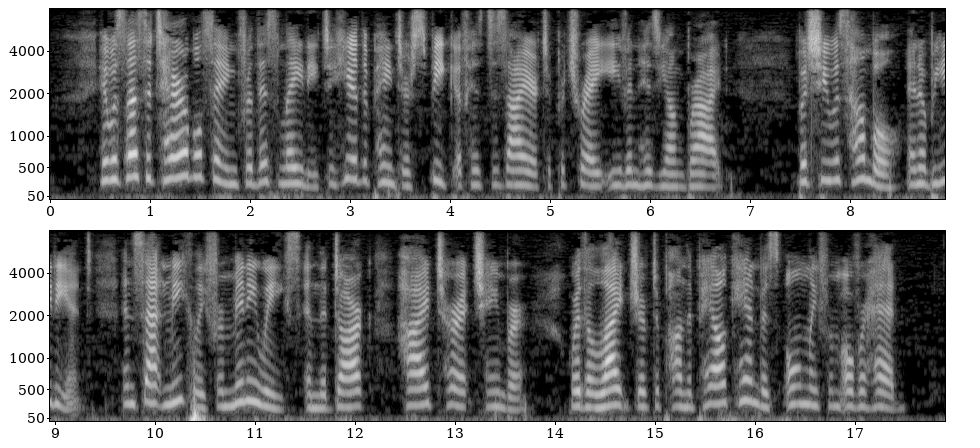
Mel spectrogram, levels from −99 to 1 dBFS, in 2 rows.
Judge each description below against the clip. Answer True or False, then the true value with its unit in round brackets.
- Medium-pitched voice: False (240 Hz)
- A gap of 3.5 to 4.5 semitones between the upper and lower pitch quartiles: True (4.0 semitones)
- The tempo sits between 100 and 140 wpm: False (175 wpm)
